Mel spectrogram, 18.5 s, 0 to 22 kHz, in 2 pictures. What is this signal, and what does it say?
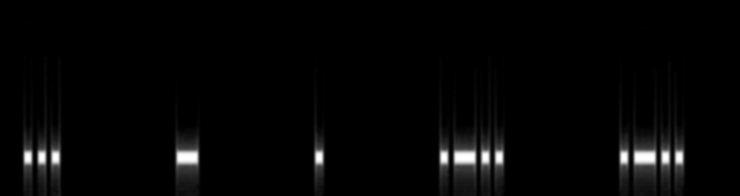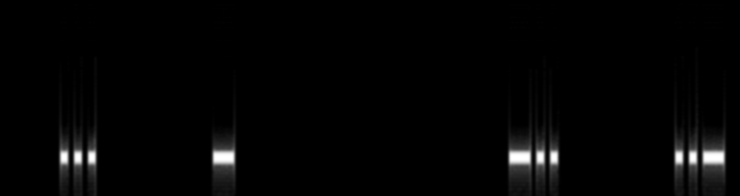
Morse code, heard as a keyed tone, about 14 wpm, spaced as for 5 wpm, 700 Hz. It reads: STELLST DU
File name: Morsekurs / Witze / Witz 21. Mai 2019, 25 F70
